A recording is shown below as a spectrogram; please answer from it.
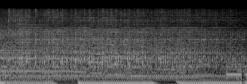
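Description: Glass being ground on a wet grinding wheel: a steady, gritty grinding hiss as the piece is held against the spinning wheel, starting abruptly just before and running on evenly, with music underneath.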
